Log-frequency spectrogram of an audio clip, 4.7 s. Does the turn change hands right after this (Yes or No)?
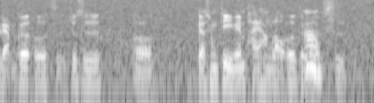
No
